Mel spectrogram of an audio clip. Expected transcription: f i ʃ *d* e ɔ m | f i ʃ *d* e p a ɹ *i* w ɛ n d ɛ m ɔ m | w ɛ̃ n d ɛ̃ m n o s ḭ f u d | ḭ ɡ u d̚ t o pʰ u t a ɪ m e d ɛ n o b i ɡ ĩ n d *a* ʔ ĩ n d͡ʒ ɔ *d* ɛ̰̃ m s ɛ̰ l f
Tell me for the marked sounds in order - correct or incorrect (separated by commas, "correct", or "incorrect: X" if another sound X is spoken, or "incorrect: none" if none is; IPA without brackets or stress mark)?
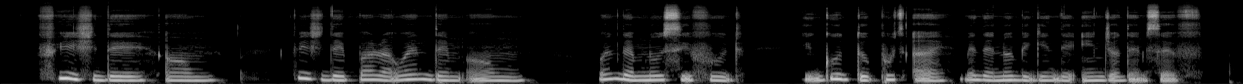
correct, correct, incorrect: a, incorrect: e, correct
